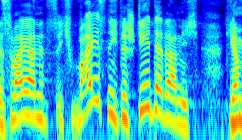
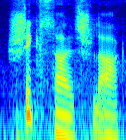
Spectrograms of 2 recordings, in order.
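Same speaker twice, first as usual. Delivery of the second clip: dramatic hush; 8 semitones lower, 8 dB quieter, much slower than usual. Acted. Dramatic summing-up word.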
